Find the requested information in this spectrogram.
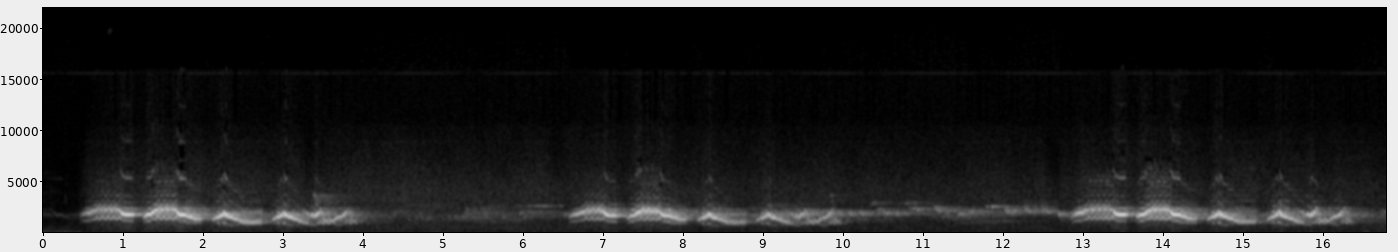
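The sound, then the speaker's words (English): Veery song played at half speed: three drawn-out phrases of spiraling, downward-twisting flutelike notes, the bird singing in harmony with itself and producing more than one sound at a time. Each phrase lasts a few seconds, separated by short pauses, clear with no talking. “The Veery's self-sung duet is a good example of how a bird can produce more than one sound at a time.”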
